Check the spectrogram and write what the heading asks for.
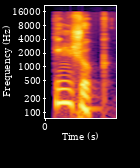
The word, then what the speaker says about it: Kingshuk: Kingshuk. In Bengali we pronounce it.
